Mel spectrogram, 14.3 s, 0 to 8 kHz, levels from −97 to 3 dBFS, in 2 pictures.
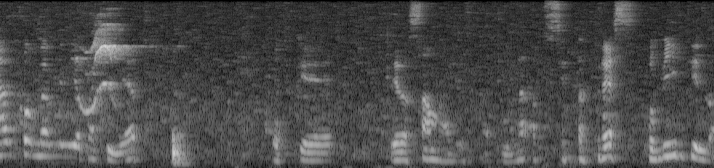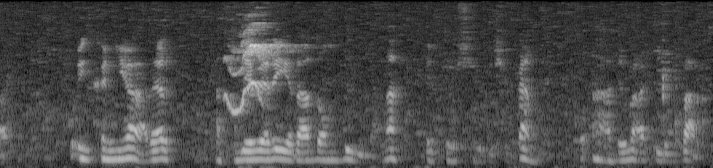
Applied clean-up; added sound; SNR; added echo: classical method log-MMSE.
